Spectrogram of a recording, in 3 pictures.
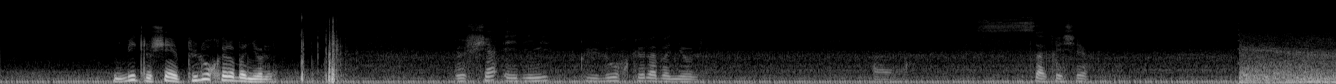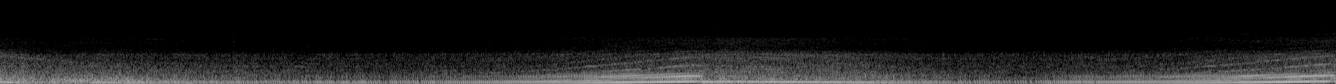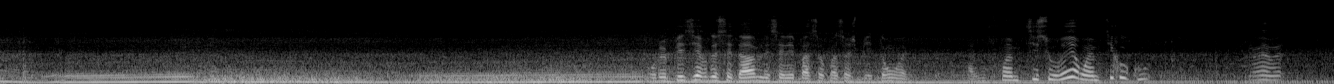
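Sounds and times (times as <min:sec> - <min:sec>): motorcycle engine accelerating: 0:11.0 - 0:39.8.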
